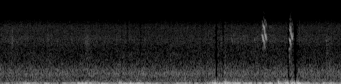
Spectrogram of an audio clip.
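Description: A bird gives two brief, high chirps in quick succession, faint against a steady background of wind and rustling.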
